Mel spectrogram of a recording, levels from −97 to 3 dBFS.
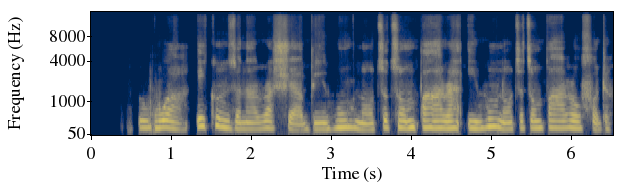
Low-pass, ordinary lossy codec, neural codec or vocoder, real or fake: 14.4 kHz; none; codec, 44.1 kHz, 7.8 kbps, DAC; fake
